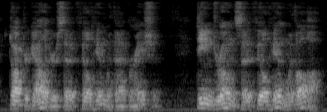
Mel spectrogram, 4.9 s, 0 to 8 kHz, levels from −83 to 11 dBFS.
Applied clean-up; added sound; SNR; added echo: none; none; none; reverberation time 0.3 s.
